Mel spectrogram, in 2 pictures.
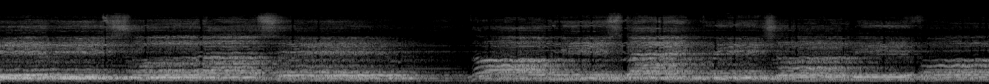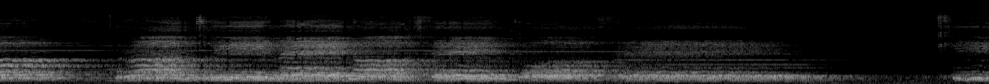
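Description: A choir singing sacred music in long sustained phrases, breaking briefly about four and a half seconds in and again about eleven seconds in.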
